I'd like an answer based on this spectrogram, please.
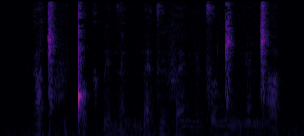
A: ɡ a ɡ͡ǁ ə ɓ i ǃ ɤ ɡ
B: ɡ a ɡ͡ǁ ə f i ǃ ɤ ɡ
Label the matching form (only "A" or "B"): B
